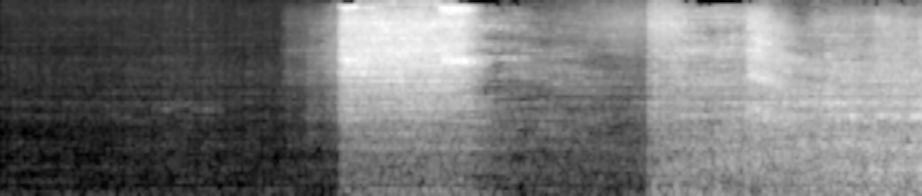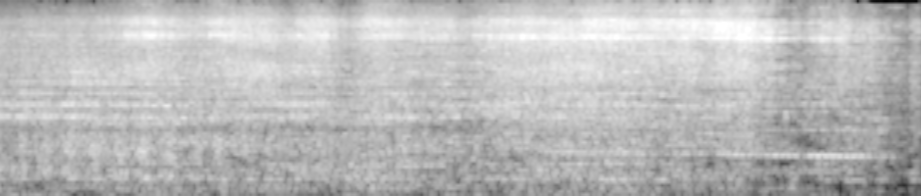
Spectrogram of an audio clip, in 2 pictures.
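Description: A Trenord double-deck regional train passing close by: the rumble and clatter of its wheels on the rails start about five seconds in and build to a loud, steady run, with a thin wheel squeal near the end. About two and a half seconds in, a one-second rush of loud noise starts and stops abruptly.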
